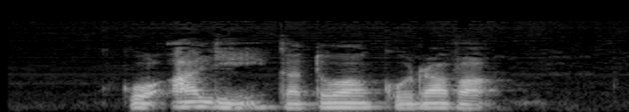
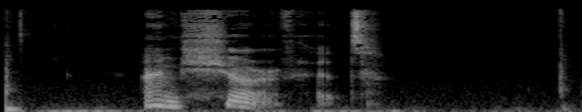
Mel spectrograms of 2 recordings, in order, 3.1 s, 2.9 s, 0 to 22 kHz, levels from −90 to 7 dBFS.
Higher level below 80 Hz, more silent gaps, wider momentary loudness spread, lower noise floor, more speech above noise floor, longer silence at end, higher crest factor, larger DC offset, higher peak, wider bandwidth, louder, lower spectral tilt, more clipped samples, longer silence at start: second, -58 dBFS vs -52 dBFS; neither; second, 7 LU vs 12 LU; about the same, -65 dBFS vs -64 dBFS; first, 43 dB vs 29 dB; first, 0.65 s vs 0.05 s; about the same, 20 dB vs 24 dB; neither; first, -4 dBFS vs -14 dBFS; second, 10.5 kHz vs 16.5 kHz; first, -24 LUFS vs -34 LUFS; first, -9 dB/octave vs -3 dB/octave; neither; first, 0.6 s vs 0.05 s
